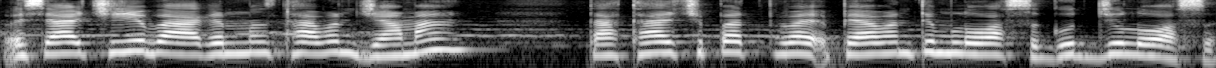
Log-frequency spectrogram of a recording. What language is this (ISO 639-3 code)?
kas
